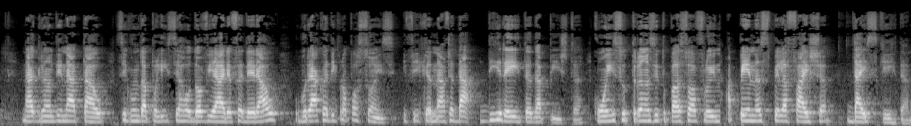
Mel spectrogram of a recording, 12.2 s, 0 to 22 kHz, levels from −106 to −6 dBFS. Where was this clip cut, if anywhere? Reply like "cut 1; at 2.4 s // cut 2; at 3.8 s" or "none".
cut 1; at 1.5 s // cut 2; at 4.5 s // cut 3; at 6.0 s // cut 4; at 7.9 s // cut 5; at 9.6 s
